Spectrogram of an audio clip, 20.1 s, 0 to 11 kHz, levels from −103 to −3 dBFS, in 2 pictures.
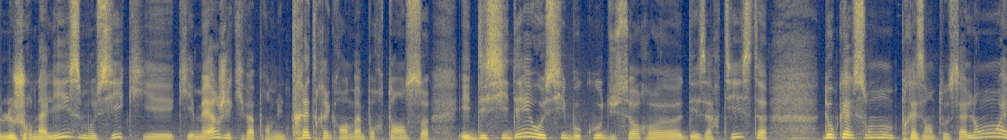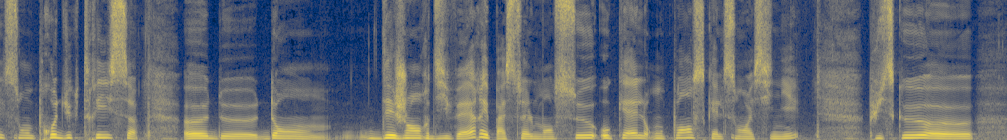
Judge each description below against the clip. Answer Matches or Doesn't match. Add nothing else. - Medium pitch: Matches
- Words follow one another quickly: Doesn't match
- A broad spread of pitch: Doesn't match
